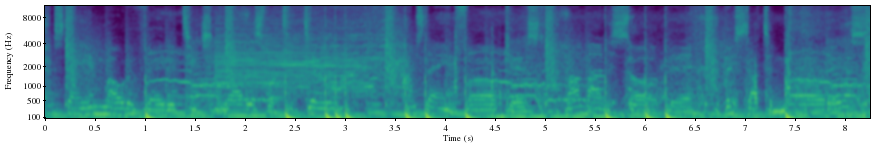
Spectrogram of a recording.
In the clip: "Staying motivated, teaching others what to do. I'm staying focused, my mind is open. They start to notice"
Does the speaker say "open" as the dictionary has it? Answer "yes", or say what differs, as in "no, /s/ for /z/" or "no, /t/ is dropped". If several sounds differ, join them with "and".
no, /b/ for /p/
